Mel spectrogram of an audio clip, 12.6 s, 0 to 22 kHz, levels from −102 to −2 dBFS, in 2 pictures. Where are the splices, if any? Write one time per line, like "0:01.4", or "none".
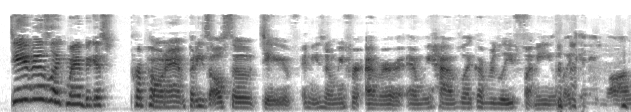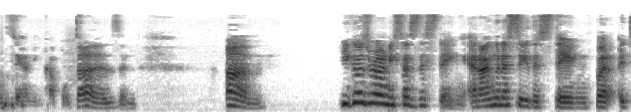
0:05.6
